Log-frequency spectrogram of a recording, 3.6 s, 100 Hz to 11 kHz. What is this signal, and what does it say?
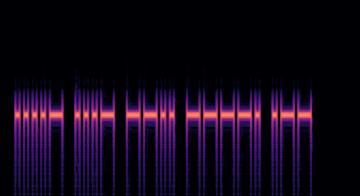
Morse code, heard as a keyed tone, about 27 wpm, 700 Hz. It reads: 4VZ9W
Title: Code Groups - 5 Letter:Numbers - 28wpm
